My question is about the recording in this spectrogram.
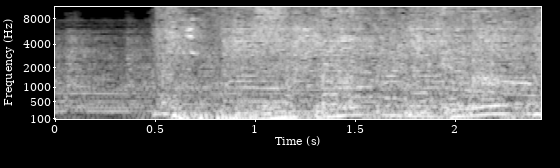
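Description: A rally car engine revs loud and steady after a brief quieter start, its pitch rising and falling in repeated swells for about two seconds with no voices.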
